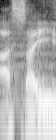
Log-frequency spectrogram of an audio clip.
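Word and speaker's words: açaí: Man, the fruity candy sweet part is the pina asai side. That pineapple and asai berry flavor straight up. Is it pronouncedai or is it pronounced aki?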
